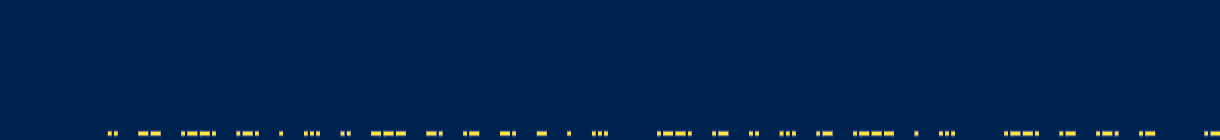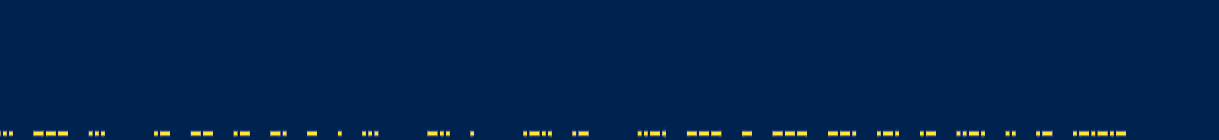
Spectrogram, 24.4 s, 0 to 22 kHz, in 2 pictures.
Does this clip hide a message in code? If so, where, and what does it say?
Yes: Morse code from 1.0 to 23.5 s, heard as a keyed tone, machine-sent, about 39 wpm, spaced as for 26 wpm, 1110 Hz. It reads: IMPRESIONANTES PAISAJES PARA LOS AMANTES DE LA FOTOGRAFIA.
